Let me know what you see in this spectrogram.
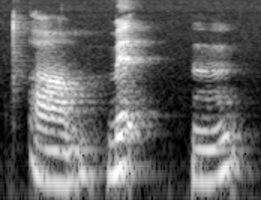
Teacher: I say mit, I move my tongue up to make that stop T, and then I don't release. I release right into actually the N sound, mitten, and then I do another stop T that I don't release.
